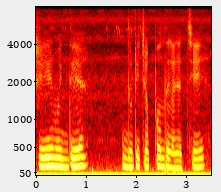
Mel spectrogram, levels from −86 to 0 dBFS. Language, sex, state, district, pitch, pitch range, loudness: Bengali, male, Assam, Hailakandi, 155 Hz, 145-160 Hz, -14 LUFS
